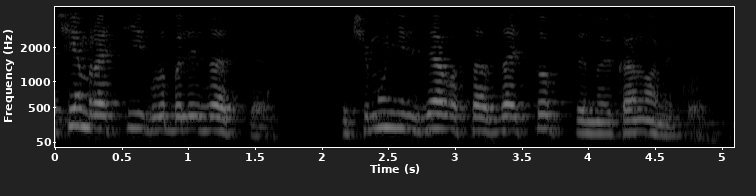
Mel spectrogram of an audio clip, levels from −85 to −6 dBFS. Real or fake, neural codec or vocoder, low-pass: real; none; 3.6 kHz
